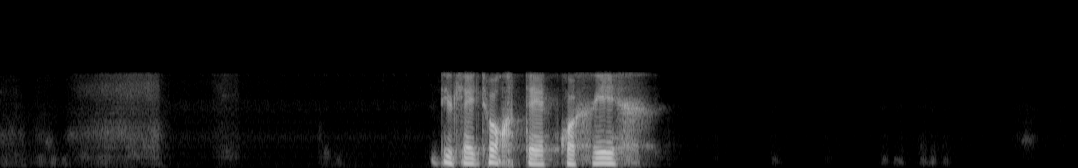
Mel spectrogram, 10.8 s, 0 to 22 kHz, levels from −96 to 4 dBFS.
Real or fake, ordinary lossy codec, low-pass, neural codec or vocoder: fake; AAC, 32 kbps; 3.6 kHz; codec, 16 kHz, 0.8 kbps, ZipCodec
